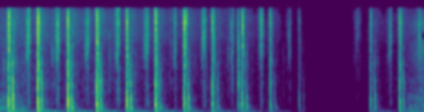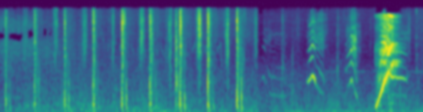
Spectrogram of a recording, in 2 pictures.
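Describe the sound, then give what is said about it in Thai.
A puppy, just hit by a rolling ball, scampers with a quick, even patter of small steps and short yips, goes quiet for a moment, then scurries again before ending on a high, rising yelp. “เอาเจ้าหมาน้อยบอลกลิ้งมาโดนแรงไหมขอโทษทีนะ อะไรอะอุ๊ยอุ๊ยน้องน่ารักจัง เจ้าหมาน้อย อันนี้เขาเรียกว่าพันอะไรนะ ไม่แน่ใจเหมือนกันแฮะโอ้ยแต่หน้าตามันน่าสงสารจังโหเจ้าหมาน้อยทำไมร้องแบบนั้นล่ะ”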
